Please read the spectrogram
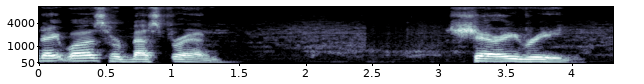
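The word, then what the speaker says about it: Cheri: Her best friend, Sherry Reed. Her name is spelled C H E R I, just like the adult men's magazine. but annunciated a different way.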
